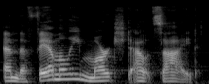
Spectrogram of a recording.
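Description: A low-voiced woman reads a picture book to young children. She is expressive and measured in her phrasing, and soft music plays underneath. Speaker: storybook reader. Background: soft background music.

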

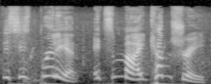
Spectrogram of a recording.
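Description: A young Welsh man with a Welsh accent, streaming a survival game from a small room at home on a headset mic, excitable and joking as he talks to the game and to chat. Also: very high voice, normal speed, a little hiss or hum. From Wales. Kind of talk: live gameplay commentary.

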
